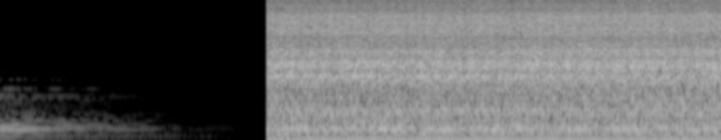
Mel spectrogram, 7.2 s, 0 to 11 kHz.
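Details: Volvo V70 D5 120kW diesel after replacing hydraulic lash compensators (9 damaged, 1 out) to cure ticking, a fading musical tone then a smooth, even idle with no ticking.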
